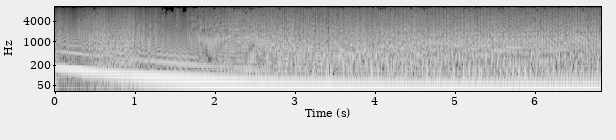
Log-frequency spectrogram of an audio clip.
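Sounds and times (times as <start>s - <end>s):
low speaker-destroying subtone: 0.0s - 6.8s.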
